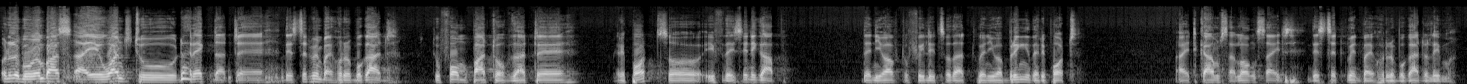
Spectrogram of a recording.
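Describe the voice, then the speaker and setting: A man with a Kenyan accent presiding over an assembly, formal and directive, with halting delivery. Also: low-pitched, steady tone, fairly bright tone, rough recording. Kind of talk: formal parliamentary rulings. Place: assembly chamber.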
